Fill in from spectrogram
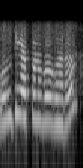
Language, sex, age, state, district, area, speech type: Odia, female, 30-45, Odisha, Cuttack, urban, conversation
